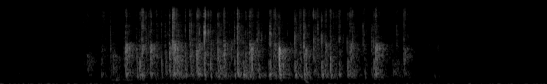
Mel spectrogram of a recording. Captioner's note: audience applauding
